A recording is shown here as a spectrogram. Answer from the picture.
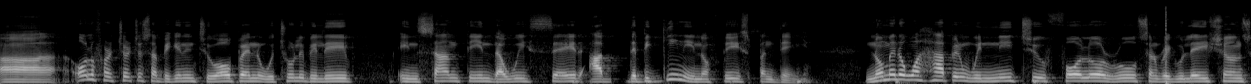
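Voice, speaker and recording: A man with a Spanish accent talks at a moderate pace. His pitch is fairly high, with ordinary pitch variation. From Argentina. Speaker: pastor. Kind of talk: sermon.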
